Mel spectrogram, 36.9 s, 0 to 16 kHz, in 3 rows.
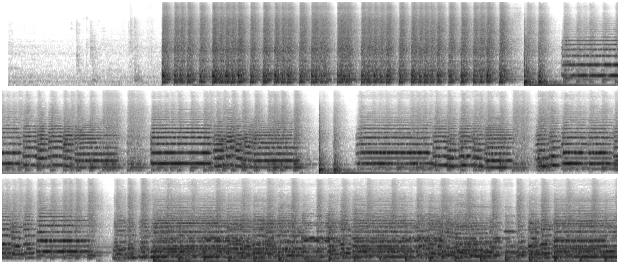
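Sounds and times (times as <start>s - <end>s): low drum strokes: 3.2s - 12.5s, 18.3s - 20.9s, 26.2s - 36.9s
brass band melody: 3.2s - 36.9s
snare drum roll: 3.2s - 36.9s.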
